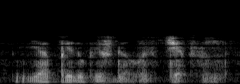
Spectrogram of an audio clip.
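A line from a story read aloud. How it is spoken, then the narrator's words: Through gritted teeth. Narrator (Russian): процедил сквозь зубы Паркер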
